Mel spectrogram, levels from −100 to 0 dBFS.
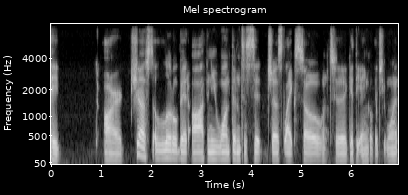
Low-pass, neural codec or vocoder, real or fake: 7.2 kHz; none; real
